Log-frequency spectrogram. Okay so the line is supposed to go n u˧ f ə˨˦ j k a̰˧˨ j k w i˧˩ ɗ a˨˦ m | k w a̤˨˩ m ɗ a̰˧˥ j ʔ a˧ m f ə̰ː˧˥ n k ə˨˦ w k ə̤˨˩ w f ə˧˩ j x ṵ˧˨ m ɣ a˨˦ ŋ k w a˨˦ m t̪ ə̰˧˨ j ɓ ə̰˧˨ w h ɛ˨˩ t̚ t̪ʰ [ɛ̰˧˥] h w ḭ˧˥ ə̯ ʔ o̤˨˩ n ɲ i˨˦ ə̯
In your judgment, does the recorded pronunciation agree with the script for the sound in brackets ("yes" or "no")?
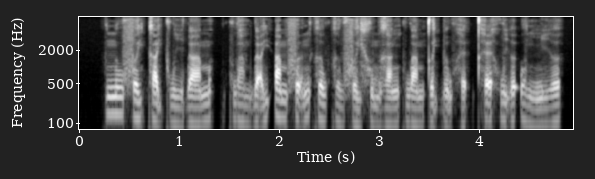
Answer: yes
